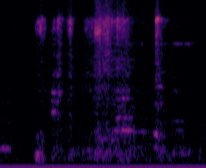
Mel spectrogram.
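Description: Near silence, with a few very faint short ticks.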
